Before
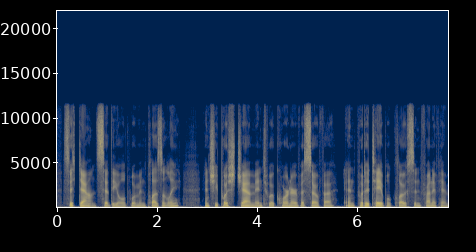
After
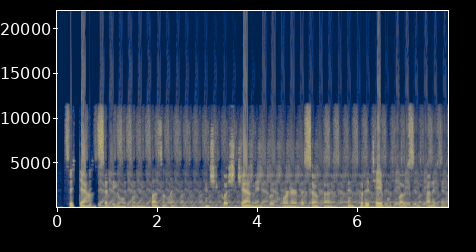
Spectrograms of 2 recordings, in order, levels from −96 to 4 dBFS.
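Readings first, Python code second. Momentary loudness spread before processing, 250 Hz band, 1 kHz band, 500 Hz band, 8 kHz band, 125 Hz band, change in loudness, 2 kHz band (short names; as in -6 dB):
9 LU, +1.0 dB, +4.0 dB, +3.5 dB, +9.5 dB, +1.0 dB, +4.5 dB, +3.5 dB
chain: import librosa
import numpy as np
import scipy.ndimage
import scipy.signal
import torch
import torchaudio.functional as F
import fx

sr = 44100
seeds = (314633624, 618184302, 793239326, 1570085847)

y = fx.noise_reduce_blind(x, sr, reduce_db=20)
y = scipy.signal.sosfilt(scipy.signal.butter(2, 56.0, 'highpass', fs=sr, output='sos'), y)
y = 10.0 ** (-11.5 / 20.0) * (np.abs((y / 10.0 ** (-11.5 / 20.0) + 3.0) % 4.0 - 2.0) - 1.0)
y = fx.bass_treble(y, sr, bass_db=-1, treble_db=5)
y = fx.echo_heads(y, sr, ms=189, heads='second and third', feedback_pct=74, wet_db=-17)
y = y * 10.0 ** (4.5 / 20.0)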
